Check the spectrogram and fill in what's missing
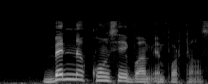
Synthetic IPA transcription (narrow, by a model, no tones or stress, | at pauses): bɛnːɐkɔ̃nsɛjbamɛ̰̃mpɔrtã̰ːs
